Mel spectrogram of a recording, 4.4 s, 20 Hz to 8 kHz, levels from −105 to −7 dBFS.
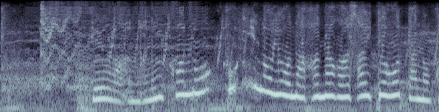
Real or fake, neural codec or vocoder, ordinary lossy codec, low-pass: fake; codec, 16 kHz, 16 kbps, FunCodec, trained on LibriTTS, 50 frames a second; Opus, 16 kbps; 7.2 kHz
